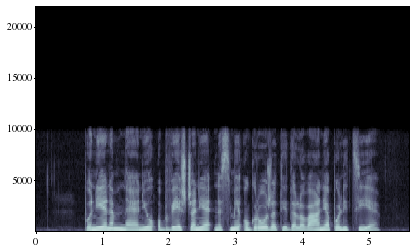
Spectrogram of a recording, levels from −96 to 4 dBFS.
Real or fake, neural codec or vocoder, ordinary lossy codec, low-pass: real; none; none; 9.9 kHz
